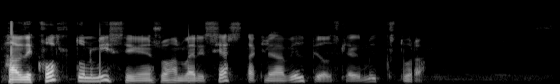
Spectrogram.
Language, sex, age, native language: Icelandic, male, 20-29, Icelandic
